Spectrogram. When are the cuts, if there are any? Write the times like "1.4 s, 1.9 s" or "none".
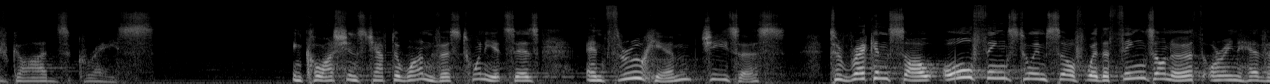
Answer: none

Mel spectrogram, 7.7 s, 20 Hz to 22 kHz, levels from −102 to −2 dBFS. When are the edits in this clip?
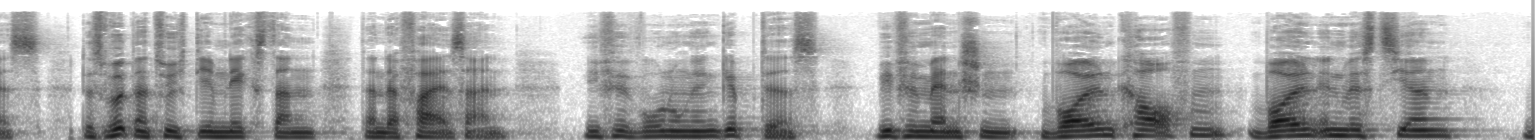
2.8 s, 6.2 s

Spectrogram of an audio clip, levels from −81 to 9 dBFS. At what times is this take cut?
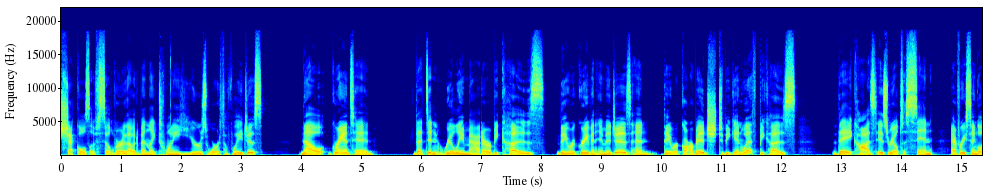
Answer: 3.8 s

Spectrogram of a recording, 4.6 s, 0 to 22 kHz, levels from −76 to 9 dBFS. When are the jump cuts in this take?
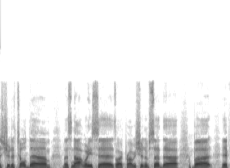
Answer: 2.3 s

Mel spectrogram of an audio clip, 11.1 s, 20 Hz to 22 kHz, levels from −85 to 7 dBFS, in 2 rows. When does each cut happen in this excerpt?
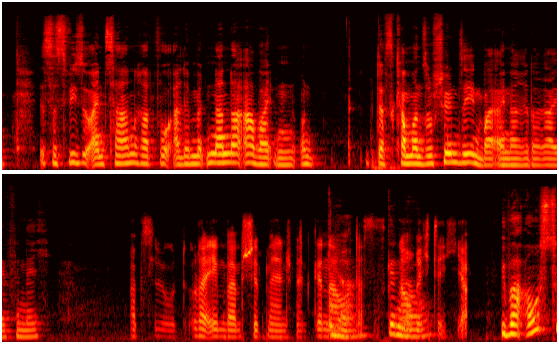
none

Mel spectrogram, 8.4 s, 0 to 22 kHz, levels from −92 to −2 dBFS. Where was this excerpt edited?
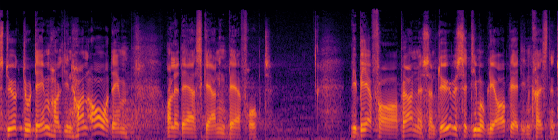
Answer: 5.1 s

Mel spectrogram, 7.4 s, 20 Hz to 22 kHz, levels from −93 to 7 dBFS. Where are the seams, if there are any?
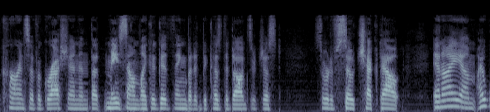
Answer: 1.3 s, 3.0 s

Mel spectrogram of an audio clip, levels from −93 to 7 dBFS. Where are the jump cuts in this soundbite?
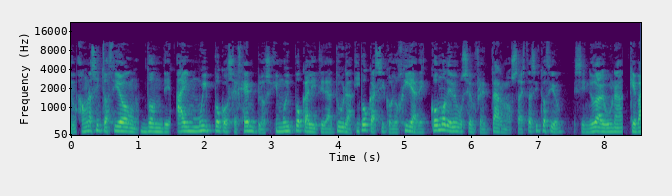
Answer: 4.3 s, 7.5 s

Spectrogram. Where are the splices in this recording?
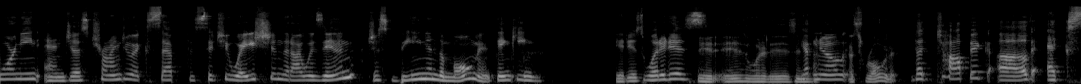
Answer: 3.6 s, 8.1 s

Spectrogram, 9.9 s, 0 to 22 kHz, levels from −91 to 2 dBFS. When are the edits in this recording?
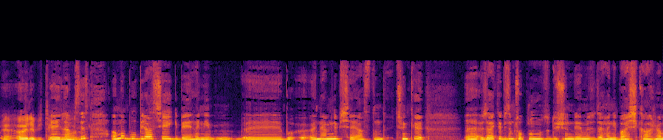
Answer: none

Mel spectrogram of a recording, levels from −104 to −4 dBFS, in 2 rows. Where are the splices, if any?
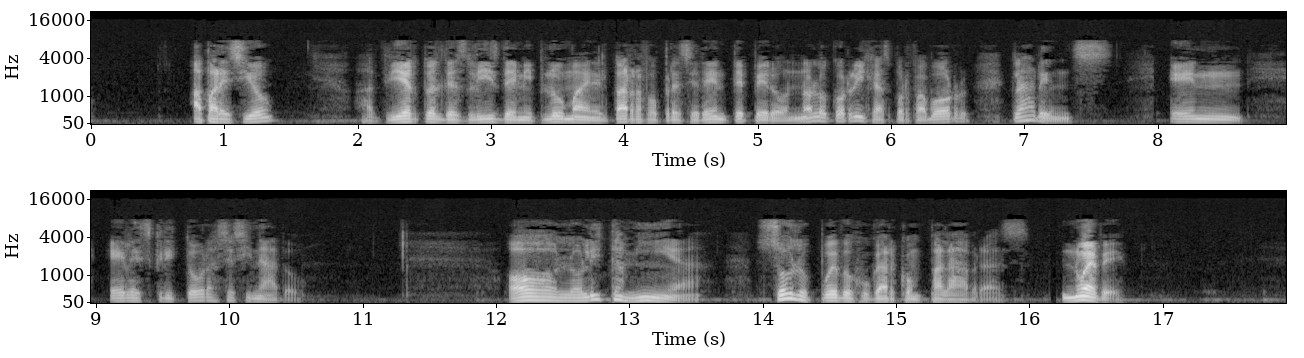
16.1 s

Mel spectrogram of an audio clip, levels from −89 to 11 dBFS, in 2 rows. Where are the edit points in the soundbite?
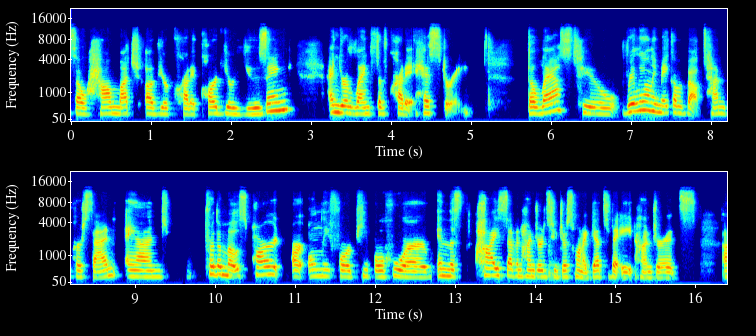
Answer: none

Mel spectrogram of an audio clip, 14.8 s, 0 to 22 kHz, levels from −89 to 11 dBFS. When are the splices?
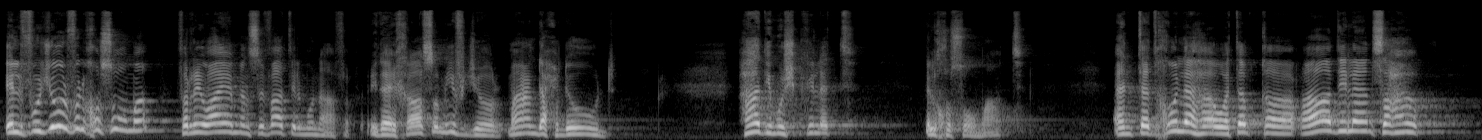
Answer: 3.6 s

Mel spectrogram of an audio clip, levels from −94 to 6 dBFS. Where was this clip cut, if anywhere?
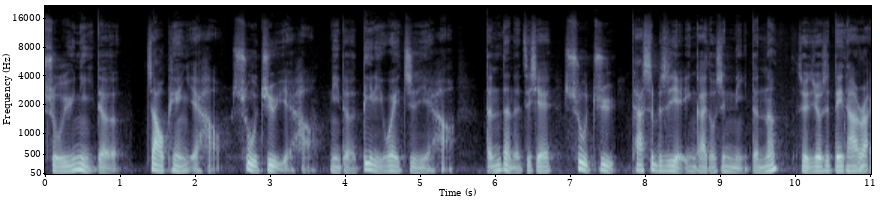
none

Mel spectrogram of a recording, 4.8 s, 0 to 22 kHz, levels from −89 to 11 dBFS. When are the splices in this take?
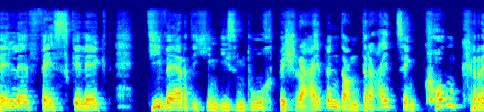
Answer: none

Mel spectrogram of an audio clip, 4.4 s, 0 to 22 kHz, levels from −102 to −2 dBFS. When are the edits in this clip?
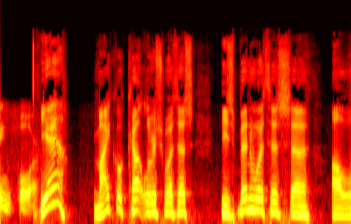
1.2 s

